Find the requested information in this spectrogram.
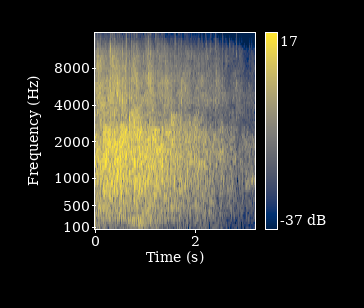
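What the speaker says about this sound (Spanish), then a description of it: "Dale un fuerte aplauso." Congregation applause at a church sermon, a loud, dense burst of many hands clapping together that slowly thins and fades over a few seconds.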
